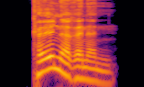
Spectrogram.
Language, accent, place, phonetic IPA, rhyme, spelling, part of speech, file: German, Germany, Berlin, [ˈkœlnəˌʁɪnən], -œlnəʁɪnən, Kölnerinnen, noun, De-Kölnerinnen.ogg
- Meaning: plural of Kölnerin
